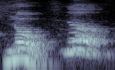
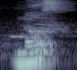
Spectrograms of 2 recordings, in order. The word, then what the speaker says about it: nos: S is never pronounced. So what do you do? Mais, say mais. Tes, c'est, nos, vos, leur. So you can't say leurs. You can't say vos. You can't say nos. It's not allowed.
